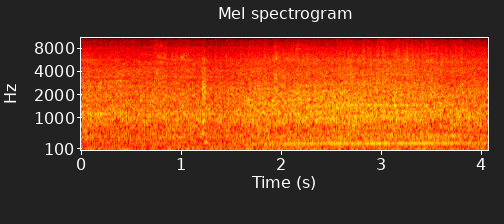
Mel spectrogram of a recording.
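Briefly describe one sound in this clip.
A loader bucket dumps manure with a thud.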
